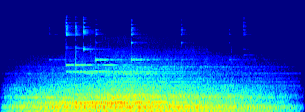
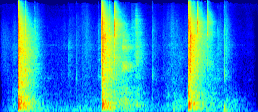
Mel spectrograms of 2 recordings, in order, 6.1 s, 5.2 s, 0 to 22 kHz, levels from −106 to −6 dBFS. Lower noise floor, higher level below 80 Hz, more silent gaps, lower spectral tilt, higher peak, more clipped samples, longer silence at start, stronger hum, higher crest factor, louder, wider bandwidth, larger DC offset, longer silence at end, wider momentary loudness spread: second, -62 dBFS vs -72 dBFS; first, -50 dBFS vs -64 dBFS; neither; first, -9 dB/octave vs -1 dB/octave; second, -24 dBFS vs 0 dBFS; neither; second, 0.05 s vs 0.35 s; neither; second, 16 dB vs 28 dB; second, -42 LUFS vs -21 LUFS; second, 10 kHz vs over 20 kHz; neither; second, 0.25 s vs 0.95 s; second, 16 LU vs 21 LU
